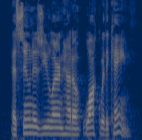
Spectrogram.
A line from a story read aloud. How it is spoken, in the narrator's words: she replied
